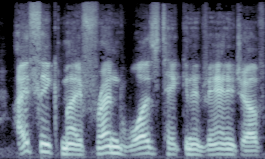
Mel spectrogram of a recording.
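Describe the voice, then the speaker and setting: A man with an Upper Midwest accent, in a dry, close sound with no echo and a very clean recording with a silent background. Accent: Upper Midwest American. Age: 40s. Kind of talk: casual chat.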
